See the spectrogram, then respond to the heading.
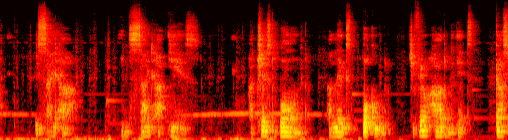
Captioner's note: whistle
